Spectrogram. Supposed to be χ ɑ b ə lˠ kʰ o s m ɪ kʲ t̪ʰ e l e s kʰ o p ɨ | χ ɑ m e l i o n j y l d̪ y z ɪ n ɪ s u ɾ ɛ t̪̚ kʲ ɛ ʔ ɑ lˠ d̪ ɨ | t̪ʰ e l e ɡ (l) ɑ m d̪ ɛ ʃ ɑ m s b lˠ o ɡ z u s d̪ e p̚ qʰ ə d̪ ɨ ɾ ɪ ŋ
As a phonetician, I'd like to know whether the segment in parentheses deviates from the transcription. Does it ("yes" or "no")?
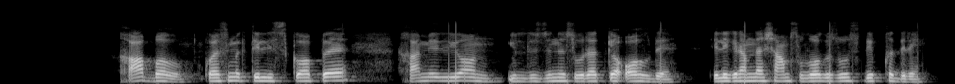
yes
